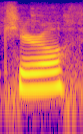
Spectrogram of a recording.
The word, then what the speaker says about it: Kirov: So anyways, German or not, Michael Frederick Kirov. Is that how you would pronounce that? – I would say Kirov, yeah.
